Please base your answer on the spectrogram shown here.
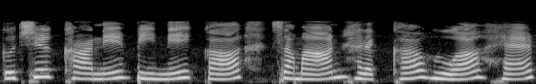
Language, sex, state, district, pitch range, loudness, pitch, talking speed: Hindi, female, Punjab, Pathankot, 250-310 Hz, -14 LUFS, 275 Hz, 80 wpm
